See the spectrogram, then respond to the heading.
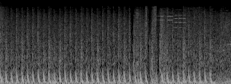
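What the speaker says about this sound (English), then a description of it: "I'm just shooting endlessly with a Shredder Fire, which is already a pretty powerful assault rifle" Rapid, continuous fully automatic fire from the Shredder Fire assault rifle in Borderlands 3, a steady loud stream of shots that thins out briefly near the end.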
